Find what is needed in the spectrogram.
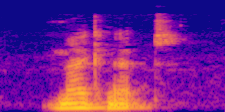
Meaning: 1. A piece of material that attracts some metals by magnetism 2. An alluring or attractive person or thing 3. Ellipsis of magnet link
- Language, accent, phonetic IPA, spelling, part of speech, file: English, Southern England, [ˈmæɡ.nət̚], magnet, noun, LL-Q1860 (eng)-magnet.wav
